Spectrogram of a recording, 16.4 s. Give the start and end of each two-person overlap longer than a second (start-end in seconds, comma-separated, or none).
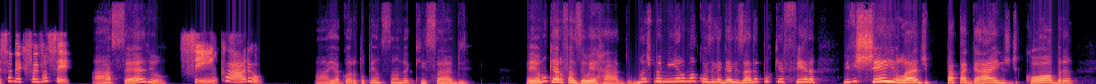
none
